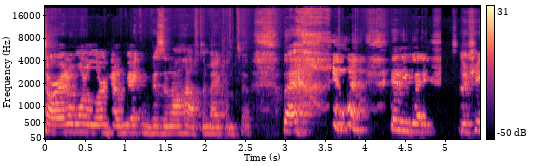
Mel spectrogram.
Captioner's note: laughs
